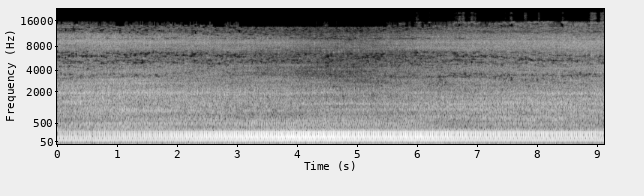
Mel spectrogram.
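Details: Kawasaki Ninja ZX-6R four-cylinder, very low mileage, new TÜV inspection, recorded for sale: smooth, even idle with a steady fast pulse, no knocks, ticks or misses; normal idle.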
